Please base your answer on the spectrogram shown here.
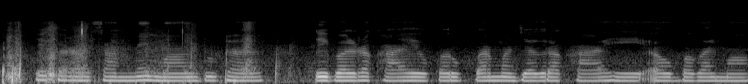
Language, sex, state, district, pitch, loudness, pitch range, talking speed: Chhattisgarhi, female, Chhattisgarh, Jashpur, 175 Hz, -22 LUFS, 170-180 Hz, 135 wpm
